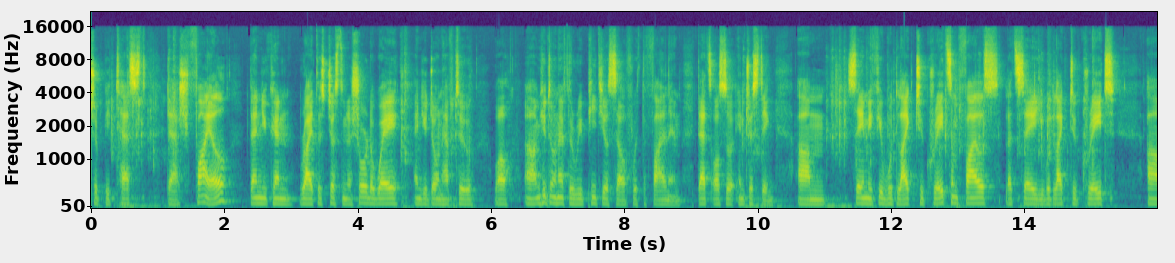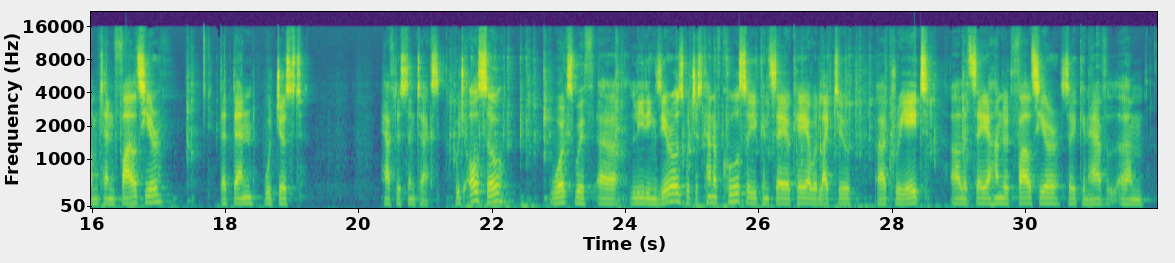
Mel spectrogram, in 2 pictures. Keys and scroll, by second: 0.0-1.4 typing, 4.4 Return, 5.2 ctrl+k, 9.3-16.9 typing, 17.2 Return, 21.1-23.1 typing, 23.6 Return, 24.5-28.2 typing, 26.6 Escape, 28.3 ctrl+l, 28.8 Return.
